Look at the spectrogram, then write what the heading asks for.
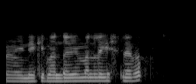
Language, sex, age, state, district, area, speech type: Assamese, male, 18-30, Assam, Golaghat, rural, conversation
